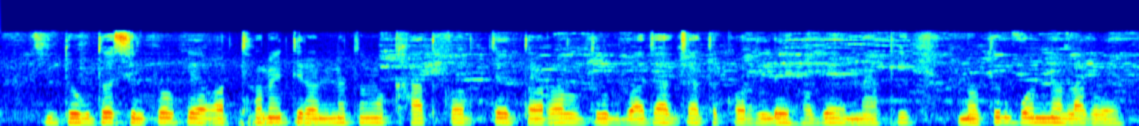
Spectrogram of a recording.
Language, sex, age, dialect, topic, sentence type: Bengali, male, 18-24, Jharkhandi, agriculture, question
